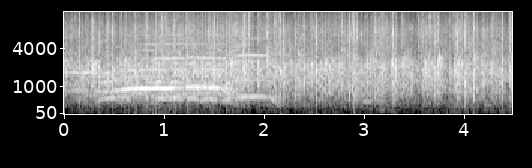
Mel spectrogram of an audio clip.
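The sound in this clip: An audience applauds to welcome film director Damien Chazelle, a dense, steady clapping with a few whistles early on.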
